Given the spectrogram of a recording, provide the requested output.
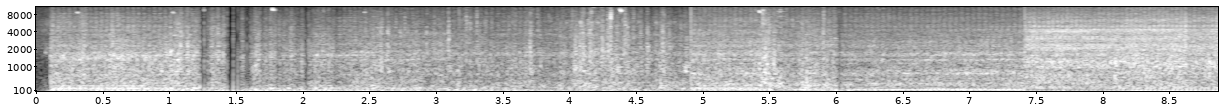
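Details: Old golf cart engine on a test drive after fixing a head-gasket air leak; steady low drone rising and falling with throttle, light valve tick from worn engine, no hiss or puffing; running normally.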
